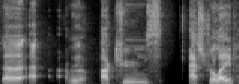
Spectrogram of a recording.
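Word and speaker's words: Arcum's Astrolabe: mana selection uh manufacturing sorry um so ash are coombs astrolabe that's how it's pronounced um i love this when this was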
